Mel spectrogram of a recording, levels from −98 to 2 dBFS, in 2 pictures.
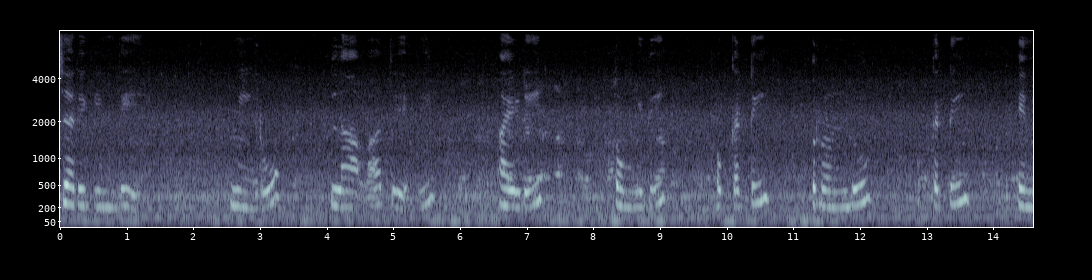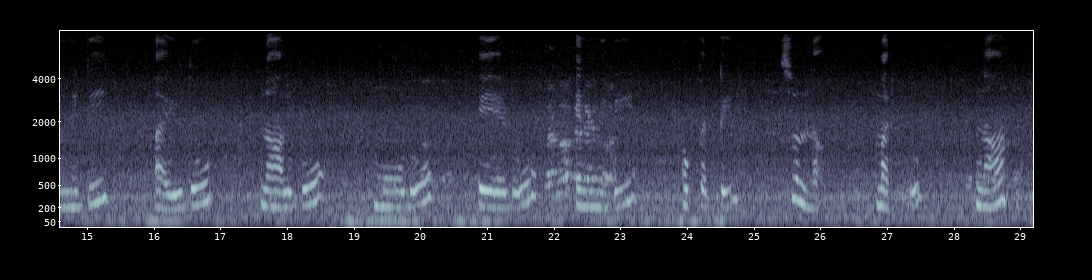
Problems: constant background noise, background conversations at intervals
